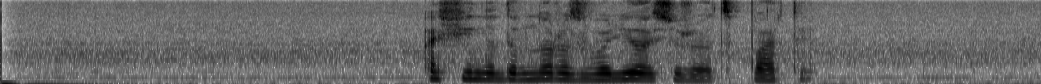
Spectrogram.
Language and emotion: Russian, neutral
